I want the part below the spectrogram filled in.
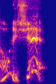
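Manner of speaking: high-pitched retold amazement; retold shock. Viewer retelling seeing the character appear, retold shock.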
